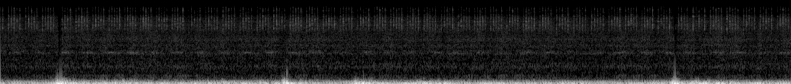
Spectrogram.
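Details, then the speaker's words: 1970 Mercedes-Benz 280SL on pre-purchase inspection, second start, left idling about 15 seconds: lumpy idle with occasional heavy stumbles, never settling; misfire felt, not firing correctly, cause unknown. "I let it idle on its own for I think there's like 15 seconds or so and so you can hear how it kind of struggled a little bit"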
